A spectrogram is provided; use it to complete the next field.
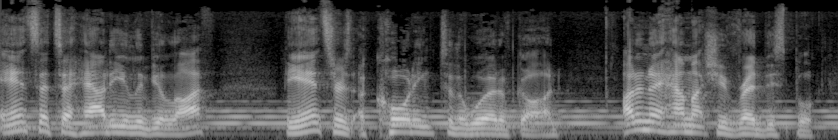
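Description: Clear music plays in the background as the speech moves at a fairly quick pace. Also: man. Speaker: youth pastor. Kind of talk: sermon. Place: studio.

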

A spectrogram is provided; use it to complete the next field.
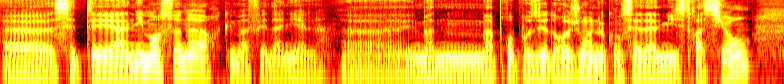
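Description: Man with a dark, mellow tone and fairly low pitch, moderate pace, hardly any pauses and fairly even intonation, dry with no echo and a quiet background. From France. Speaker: rugby club president; interviewee. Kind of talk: radio interview. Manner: hesitant, many fillers. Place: studio. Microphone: studio mic.

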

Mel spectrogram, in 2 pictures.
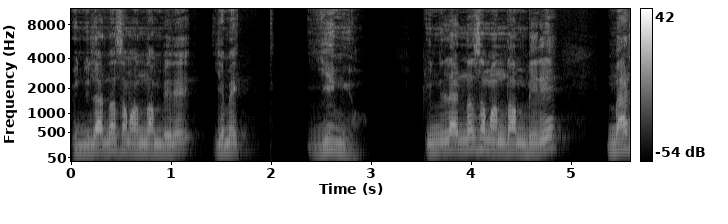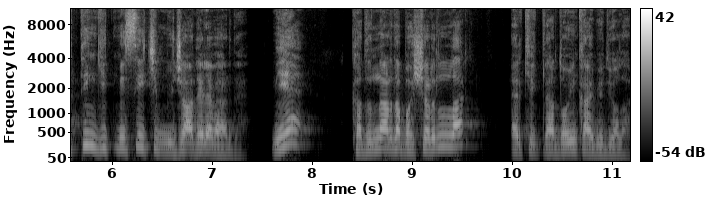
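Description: A dark, mellow tone at a moderate pace, with lively intonation, long and frequent pauses, and a quiet background. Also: man, fairly high pitch for a man. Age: 50s. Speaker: TV panelist, former reality show contestant; TV panel commentator. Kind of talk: casual panel discussion. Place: studio.

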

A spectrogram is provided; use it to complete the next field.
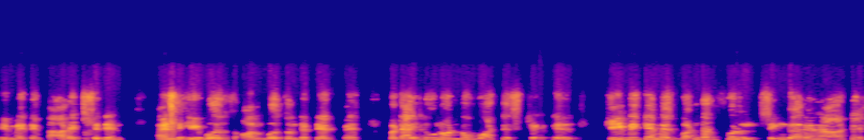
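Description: Here a man with an Indian accent speaks in a high pitch. His intonation is lively, and his pace is moderate. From northern India. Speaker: retired professor and lecturer. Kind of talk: lecture. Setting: video call. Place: home room. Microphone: video call.

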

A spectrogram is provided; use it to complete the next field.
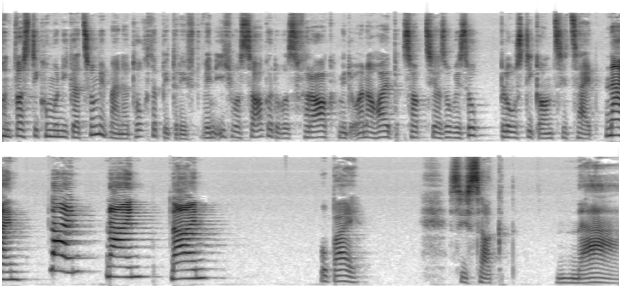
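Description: A woman's very deep, low voice with a bright, sharp tone, very wide pitch swings, long, frequent pauses and a moderate pace against a quiet background. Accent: Bavarian. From Eastern Bavaria. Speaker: radio presenter and mom vlogger. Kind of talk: humorous vlog monologue to camera. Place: home room. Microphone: phone near.

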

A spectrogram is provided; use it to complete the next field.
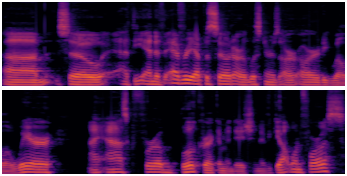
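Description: Speaking at a fast pace, a man with a fairly low pitch and a slightly mellow tone shows ordinary pitch variation in a very clean recording with a silent background.

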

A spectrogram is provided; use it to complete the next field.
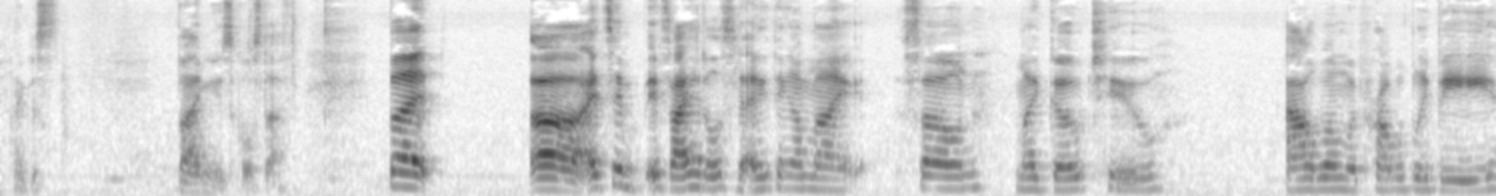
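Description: A woman with a bright, sharp tone keeps her intonation fairly even and takes long, frequent pauses. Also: fairly slow pace. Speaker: vlogger. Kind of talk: casual talk to camera. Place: home room. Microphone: webcam.

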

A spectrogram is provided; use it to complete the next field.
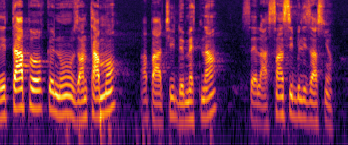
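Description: Against a quiet background, the speaker moves at a fairly slow pace with lively intonation. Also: man, medium pitch for a man. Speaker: data protection commission member. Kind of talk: answering questions at a conference. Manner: halting.

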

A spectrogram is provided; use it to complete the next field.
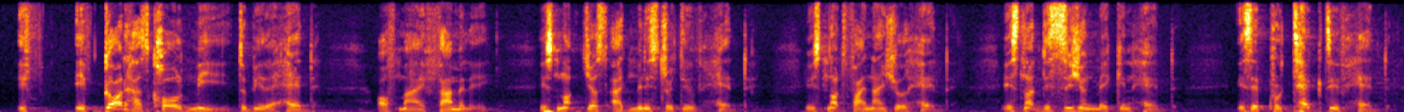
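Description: A man speaks in a dark, mellow tone with vocal fry. He leaves long, frequent pauses. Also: ordinary pitch variation, fairly slow pace. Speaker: keynote speaker. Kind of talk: sermon. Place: meeting room. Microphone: handheld.

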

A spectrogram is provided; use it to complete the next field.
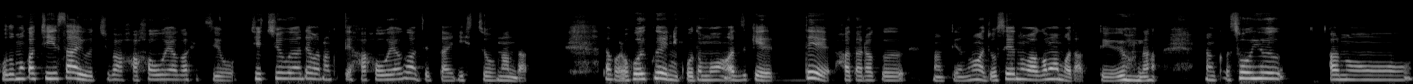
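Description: A woman speaks at a moderate pace with fairly high pitch and ordinary pitch variation. The background is quiet, and the sound is dry with no echo. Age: 30s. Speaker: freelance writer; keynote speaker. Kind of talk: keynote lecture. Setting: video call. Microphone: earbuds.

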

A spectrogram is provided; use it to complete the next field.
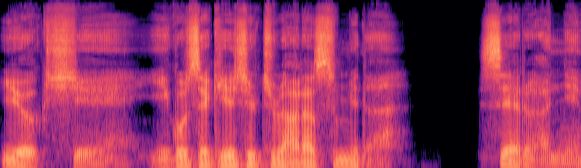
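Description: Putting on a character voice, a man speaks fairly slowly in a very deep, low pitch with lively intonation as faint music plays behind him. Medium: dub. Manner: polite, respectful.

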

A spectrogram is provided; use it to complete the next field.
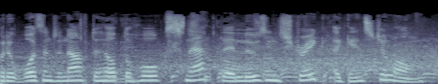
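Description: Over noticeable background noise, a woman with an Australian accent speaks at a moderate pace and medium pitch with fairly even intonation. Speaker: sports reporter narrating match highlights. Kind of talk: scripted highlights narration over match footage. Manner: brisk, punchy voice-over delivery.

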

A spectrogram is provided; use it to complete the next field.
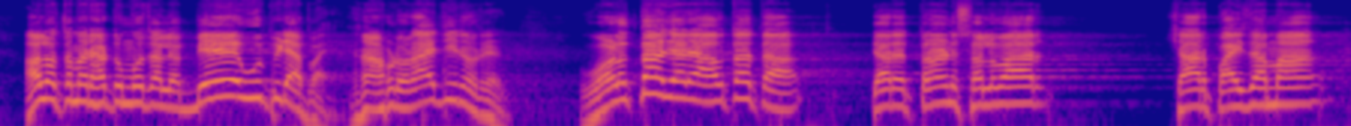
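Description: A man with a high pitch uses a raised, projected voice with a bright, sharp tone and ordinary pitch variation. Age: 50s. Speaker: comedian. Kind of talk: stand-up.

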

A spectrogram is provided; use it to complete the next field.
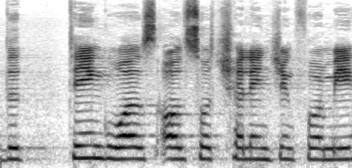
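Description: This speaker has a non-native accent. The pace is fairly slow. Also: woman. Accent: foreign accent in English. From Afghanistan. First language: not English (English is her third language). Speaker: refugee speaker. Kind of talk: testimony. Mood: calm, earnest, slight smiles. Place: hall. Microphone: podium.

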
